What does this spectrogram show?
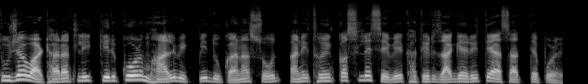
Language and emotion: Goan Konkani, neutral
